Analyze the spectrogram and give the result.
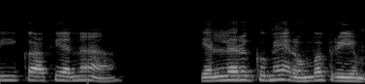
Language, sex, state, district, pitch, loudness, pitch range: Tamil, female, Karnataka, Chamarajanagar, 195 Hz, -32 LUFS, 170-205 Hz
